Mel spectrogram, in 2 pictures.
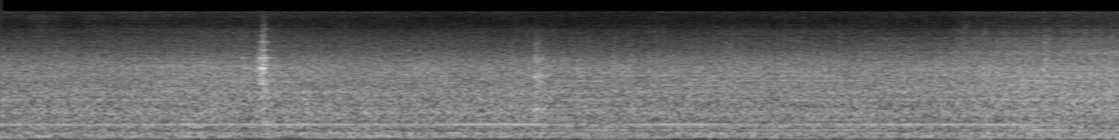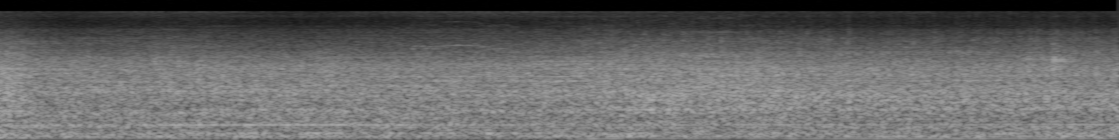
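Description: Heavy diesel engines running hard and steadily as a soil-loaded dump truck, stuck in mud, works to get free with an excavator beside it. A steady high whine runs through the first half.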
